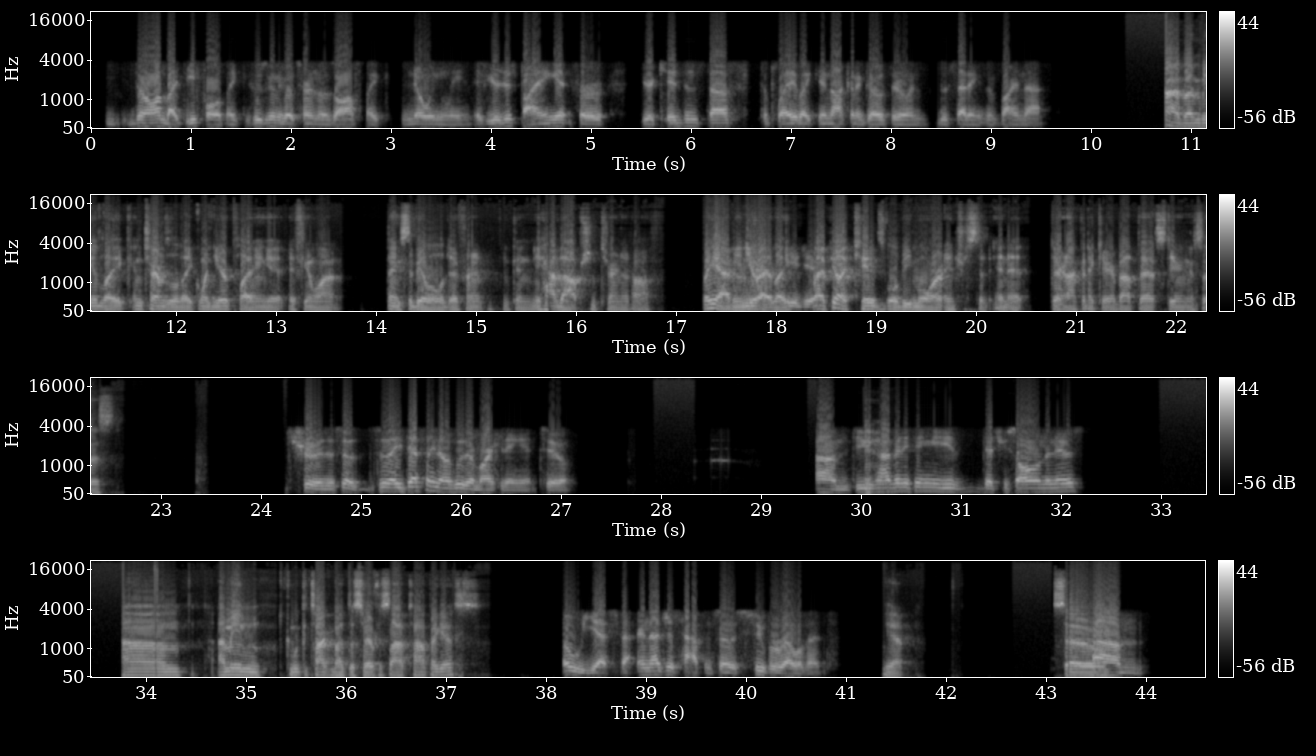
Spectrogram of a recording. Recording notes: The audio for him is extremely poor because he had to call in.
